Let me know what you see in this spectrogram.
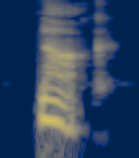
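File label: "nark", English, Australian accent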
